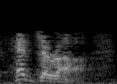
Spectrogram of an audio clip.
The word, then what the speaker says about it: Hegira: And that is called the Hegira, or as they pronounce it, Hegira.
